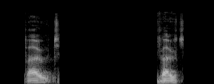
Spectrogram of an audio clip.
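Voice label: dungeness bbc voices male goat, kent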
